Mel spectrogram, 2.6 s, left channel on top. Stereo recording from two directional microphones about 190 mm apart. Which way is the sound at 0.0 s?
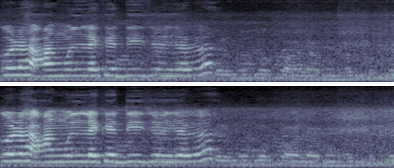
35° left (ahead or behind).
